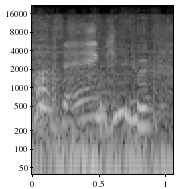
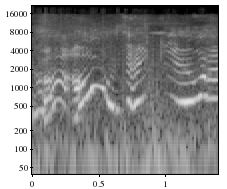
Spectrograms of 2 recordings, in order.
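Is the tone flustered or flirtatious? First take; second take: flirtatious; flustered. First: It sounds flirtatious and seductive. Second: It sounds flustered and shocked.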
